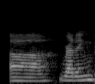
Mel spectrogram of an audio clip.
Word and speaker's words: Reading: It's Reading, not reading. So many people say reading, and I'm like, oh. You say Reading, and I think Reading, California. Well, there is a Reading, California, but they spell it differently. Oh. So it's spelled... So it's spelled like reading, R-E-A-D?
